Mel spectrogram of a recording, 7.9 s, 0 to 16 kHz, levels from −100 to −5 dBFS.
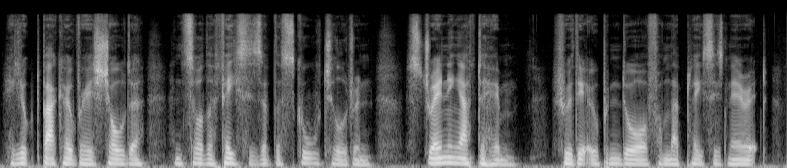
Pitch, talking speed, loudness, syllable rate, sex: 95 Hz, 200 wpm, -24 LUFS, 5.2 syllables/s, male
